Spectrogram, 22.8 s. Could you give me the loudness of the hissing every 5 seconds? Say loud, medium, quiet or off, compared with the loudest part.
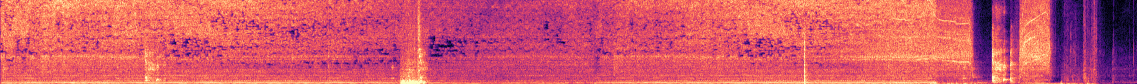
loud, medium, medium, loud, off.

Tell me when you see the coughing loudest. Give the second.
20 s.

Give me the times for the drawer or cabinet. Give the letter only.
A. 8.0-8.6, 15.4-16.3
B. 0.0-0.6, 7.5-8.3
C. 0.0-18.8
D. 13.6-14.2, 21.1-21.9
A.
